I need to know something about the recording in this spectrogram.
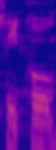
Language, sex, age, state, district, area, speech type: Hindi, male, 18-30, Uttar Pradesh, Chandauli, rural, read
